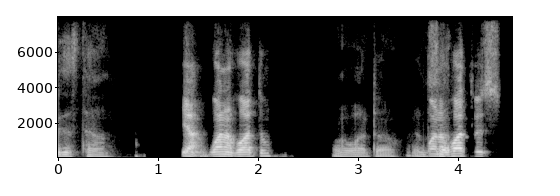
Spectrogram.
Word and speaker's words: Guanajuato: Yeah, Guanajuato.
